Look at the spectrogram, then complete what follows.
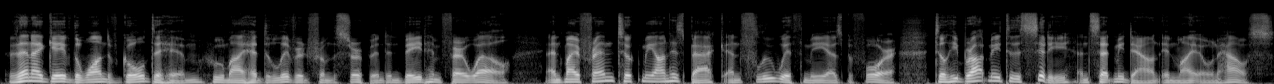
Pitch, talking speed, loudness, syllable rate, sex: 105 Hz, 230 wpm, -20 LUFS, 5.0 syllables/s, male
